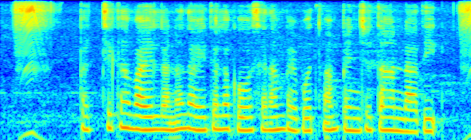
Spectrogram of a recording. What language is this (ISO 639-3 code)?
tel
